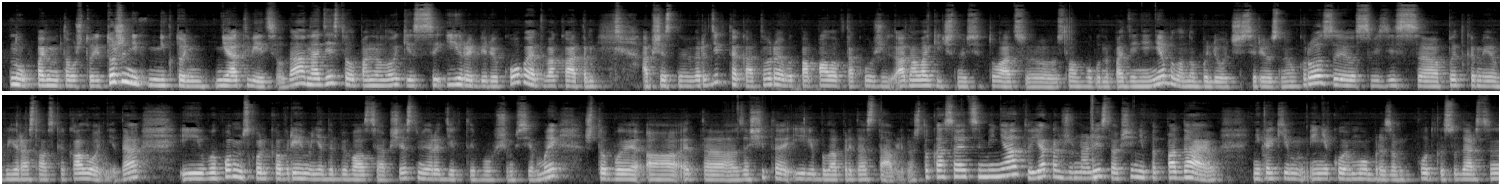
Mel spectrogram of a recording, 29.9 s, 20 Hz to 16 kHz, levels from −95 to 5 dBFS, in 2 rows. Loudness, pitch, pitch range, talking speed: -23 LUFS, 180 Hz, 165-200 Hz, 165 wpm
